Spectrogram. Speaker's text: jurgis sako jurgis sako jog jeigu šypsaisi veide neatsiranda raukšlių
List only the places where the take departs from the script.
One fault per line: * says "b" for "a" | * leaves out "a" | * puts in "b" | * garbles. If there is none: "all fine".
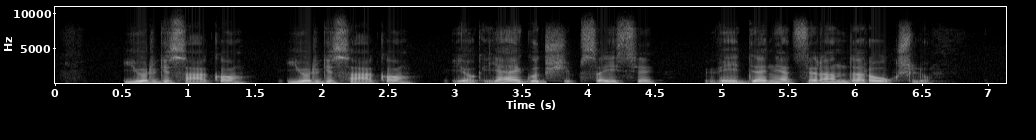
all fine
